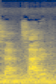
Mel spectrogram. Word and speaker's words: tzaddik: So then would you say that, am I pronouncing it right, tzaddik?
